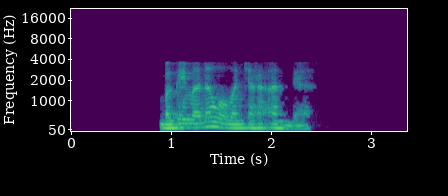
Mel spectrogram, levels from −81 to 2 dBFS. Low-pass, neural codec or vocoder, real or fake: 3.6 kHz; none; real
